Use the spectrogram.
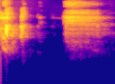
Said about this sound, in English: What the fuck are they doing? Are they running so hard? I can hear them panting.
